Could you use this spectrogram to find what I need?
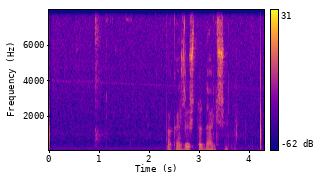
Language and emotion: Russian, neutral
